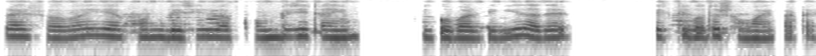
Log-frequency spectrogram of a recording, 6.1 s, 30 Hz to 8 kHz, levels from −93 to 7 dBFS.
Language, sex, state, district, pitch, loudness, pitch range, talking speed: Bengali, female, West Bengal, North 24 Parganas, 205 Hz, -32 LUFS, 195-220 Hz, 125 wpm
